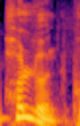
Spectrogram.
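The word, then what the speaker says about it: Hoelun: 헐룬. 보통은 이제 커룬이라고도 하고 후엘론이라고도 하는데 표기법과 발음에 따라서 달라요. – 우리는 헐룬이라고 하는 걸로. – 우리는 그냥 헐룬이라고 사실은 커룬에 가까운데 그냥 헐룬이라고 편하게 하는 걸로 정하시죠.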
